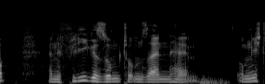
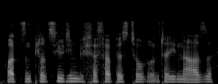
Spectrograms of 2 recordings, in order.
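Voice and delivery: usual speaking voice

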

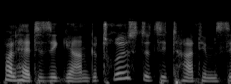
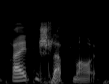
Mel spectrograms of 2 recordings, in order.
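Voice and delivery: ordinary delivery, nothing marked

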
